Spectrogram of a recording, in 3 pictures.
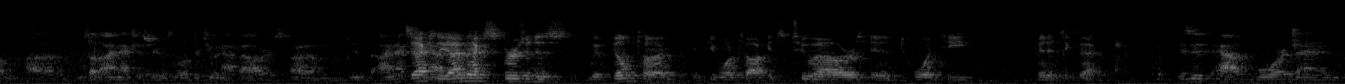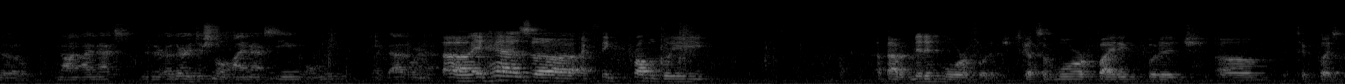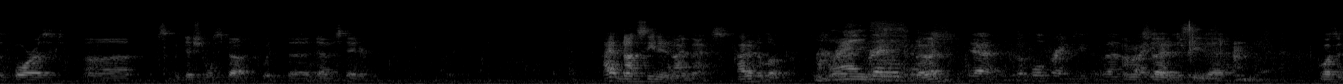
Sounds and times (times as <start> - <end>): Speech: 0.0 - 9.8, 10.4 - 11.1, 11.7 - 20.6, 22.2 - 30.7, 32.9 - 39.5, 40.1 - 40.3.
